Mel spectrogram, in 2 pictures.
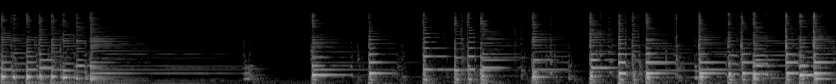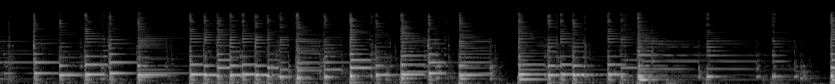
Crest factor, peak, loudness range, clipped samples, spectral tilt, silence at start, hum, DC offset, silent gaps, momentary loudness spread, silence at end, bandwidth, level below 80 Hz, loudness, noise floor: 20 dB; -10 dBFS; 7 LU; under 0.1%; -4.5 dB/octave; 0 s; none; under 0.1%; none; 15 LU; 0 s; 12 kHz; -50 dBFS; -31 LUFS; -62 dBFS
